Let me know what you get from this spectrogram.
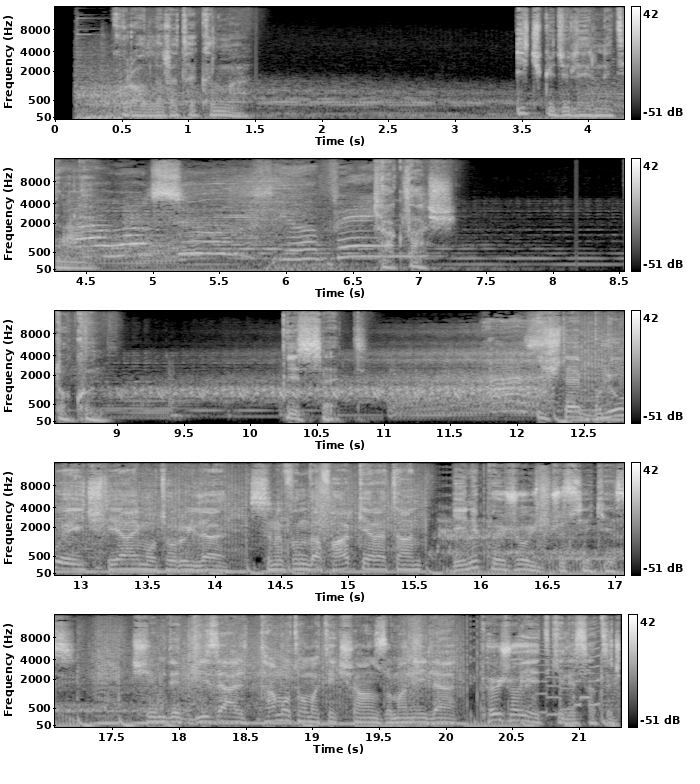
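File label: Turkish male; lektoring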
